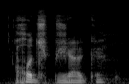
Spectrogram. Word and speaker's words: Højbjerg: I know that's a case in like German with Müller. And it's J's either side of the B. That's how I remember it. – Højbjerg. Højbjerg. – But I was still ending it on like a hard G.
